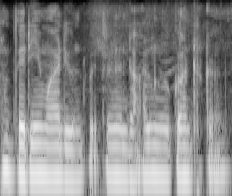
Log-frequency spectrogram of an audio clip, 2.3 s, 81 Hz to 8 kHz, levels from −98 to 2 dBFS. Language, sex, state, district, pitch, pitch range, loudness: Tamil, male, Tamil Nadu, Nilgiris, 135 Hz, 130-140 Hz, -16 LUFS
